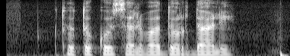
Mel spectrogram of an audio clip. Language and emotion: Russian, angry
